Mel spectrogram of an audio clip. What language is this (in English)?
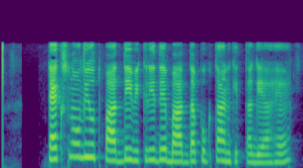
Punjabi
